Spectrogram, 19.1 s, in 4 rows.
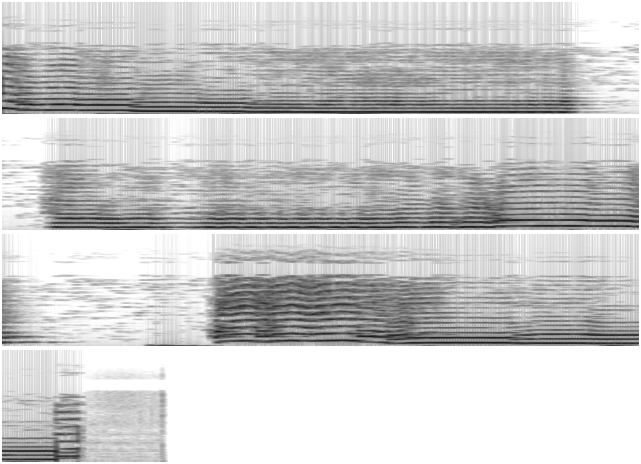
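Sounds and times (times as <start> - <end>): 
saxophone: 0.0 - 4.4, 5.1 - 10.0, 10.7 - 15.0.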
